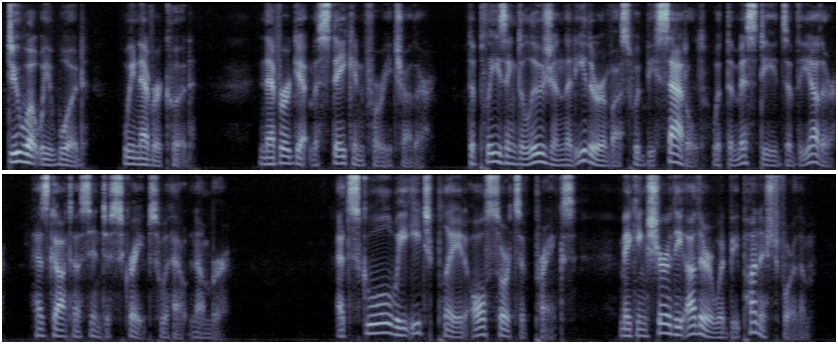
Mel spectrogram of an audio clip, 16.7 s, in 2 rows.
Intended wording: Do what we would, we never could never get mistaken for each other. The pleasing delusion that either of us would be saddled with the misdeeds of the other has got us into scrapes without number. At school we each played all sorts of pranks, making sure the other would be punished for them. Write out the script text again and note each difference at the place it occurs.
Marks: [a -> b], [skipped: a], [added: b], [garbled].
Do what we would, we never could never get mistaken for each other. The pleasing delusion that either of us would be saddled with the misdeeds of the other has got us into scrapes without number. At school we each played all sorts of pranks, making sure the other would be punished for them.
